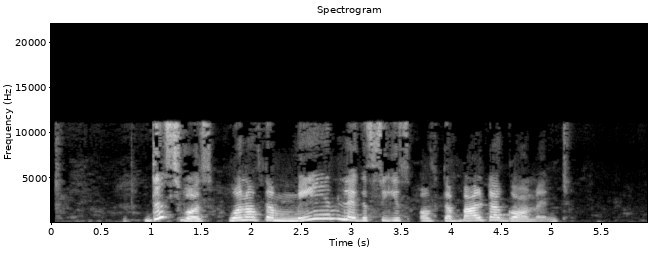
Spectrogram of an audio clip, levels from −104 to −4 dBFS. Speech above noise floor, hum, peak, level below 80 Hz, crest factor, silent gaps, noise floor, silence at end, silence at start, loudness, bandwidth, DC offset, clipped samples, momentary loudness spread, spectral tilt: 53 dB; none; -2 dBFS; -66 dBFS; 16 dB; none; -69 dBFS; 0.9 s; 0.95 s; -16 LUFS; 12 kHz; under 0.1%; under 0.1%; 11 LU; -3.5 dB/octave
